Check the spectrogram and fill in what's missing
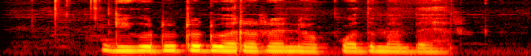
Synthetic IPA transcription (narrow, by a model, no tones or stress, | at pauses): ɡiɡodutodwaɾɔɾɛnɪɔpwɔd̪mabɛr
